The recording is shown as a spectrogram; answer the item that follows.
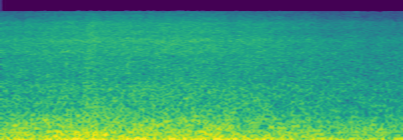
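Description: Rumbling whoosh sound effect for an animated logo reveal: a deep, noisy rush that swells, peaks about a second in, then begins to fade.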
